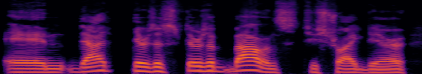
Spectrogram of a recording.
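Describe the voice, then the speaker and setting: A man's voice: lowish voice, unhurried, dry recording, clean studio sound. A man from Quebec whose first language is French, speaking English with a Québécois French accent as a podcast host, often repeating words as he builds his thoughts. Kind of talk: reflective interview talk.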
